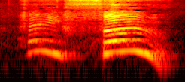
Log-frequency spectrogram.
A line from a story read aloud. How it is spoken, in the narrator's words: he cried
